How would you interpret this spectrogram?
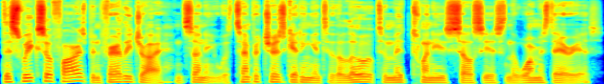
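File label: English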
